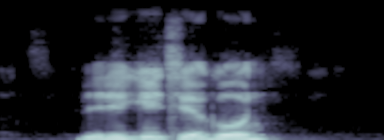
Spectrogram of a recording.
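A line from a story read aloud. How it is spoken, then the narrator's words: Shouted. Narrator (Russian): крикнул Скотт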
